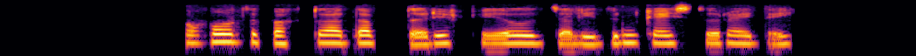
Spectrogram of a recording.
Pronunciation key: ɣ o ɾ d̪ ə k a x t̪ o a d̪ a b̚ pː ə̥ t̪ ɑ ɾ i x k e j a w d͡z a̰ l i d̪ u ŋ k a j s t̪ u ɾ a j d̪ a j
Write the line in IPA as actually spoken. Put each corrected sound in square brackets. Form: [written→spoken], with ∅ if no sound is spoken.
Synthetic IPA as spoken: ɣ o ɾ d̪ ə [k→p] a x t̪ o a d̪ a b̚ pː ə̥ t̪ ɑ ɾ i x k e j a w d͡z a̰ l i d̪ u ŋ k a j s t̪ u ɾ a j d̪ a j

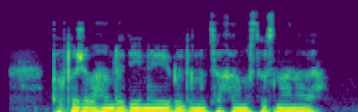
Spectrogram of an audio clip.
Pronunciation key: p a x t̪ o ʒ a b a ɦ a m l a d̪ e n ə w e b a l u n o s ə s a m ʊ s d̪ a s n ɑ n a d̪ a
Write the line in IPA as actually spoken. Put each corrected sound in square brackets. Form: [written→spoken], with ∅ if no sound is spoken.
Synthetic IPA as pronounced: p a x t̪ o ʒ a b a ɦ a m l a d̪ e n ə w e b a l u n o [s→t͡s] ə [s→x] a m ʊ s [d̪→t̪] a s n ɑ n a d̪ a

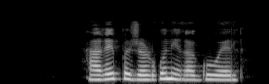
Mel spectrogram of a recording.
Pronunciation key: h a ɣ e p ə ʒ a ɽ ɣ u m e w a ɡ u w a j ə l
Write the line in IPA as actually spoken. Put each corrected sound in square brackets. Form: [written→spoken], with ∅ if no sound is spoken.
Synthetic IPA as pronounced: h a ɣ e p ə ʒ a ɽ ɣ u [m→n] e [w→ɣ] a ɡ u w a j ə l

